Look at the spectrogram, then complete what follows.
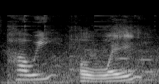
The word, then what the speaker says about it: Huawei: people around the globe have learned how to pronounce this curiously spelled Chinese brand in recent weeks Howey away but unfortunately many got to know about it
